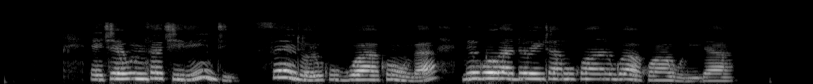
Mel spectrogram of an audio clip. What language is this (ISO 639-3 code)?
lug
